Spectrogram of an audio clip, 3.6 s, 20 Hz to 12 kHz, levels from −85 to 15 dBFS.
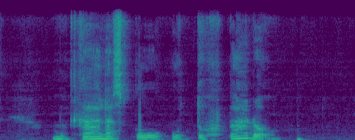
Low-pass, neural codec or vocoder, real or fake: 10.8 kHz; codec, 44.1 kHz, 7.8 kbps, Pupu-Codec; fake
